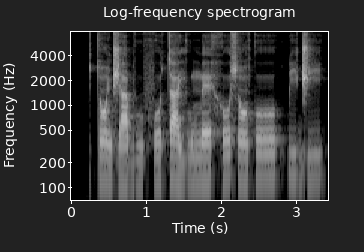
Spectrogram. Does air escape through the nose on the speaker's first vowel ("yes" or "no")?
yes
